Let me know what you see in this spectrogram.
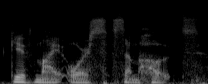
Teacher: You have H-dropping in horse, and then you have a sort of parallel intrusive H in words like oats, right? So if a word begins with a vowel, if you're an H-dropper, you might not know whether it has a vowel or starts with an H, and so you might sort of randomly insert H's there.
